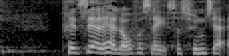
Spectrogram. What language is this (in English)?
Danish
